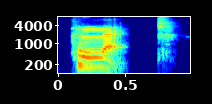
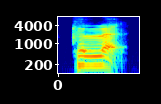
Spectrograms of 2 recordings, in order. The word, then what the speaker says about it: collect: have it in collect you see the way i pronounce the word collect the stress is on let collect and then we have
